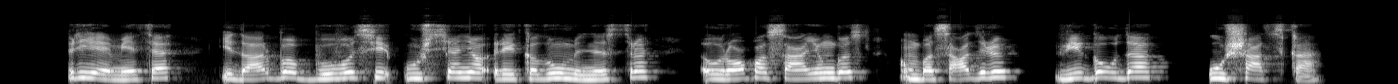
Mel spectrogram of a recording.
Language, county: Lithuanian, Vilnius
